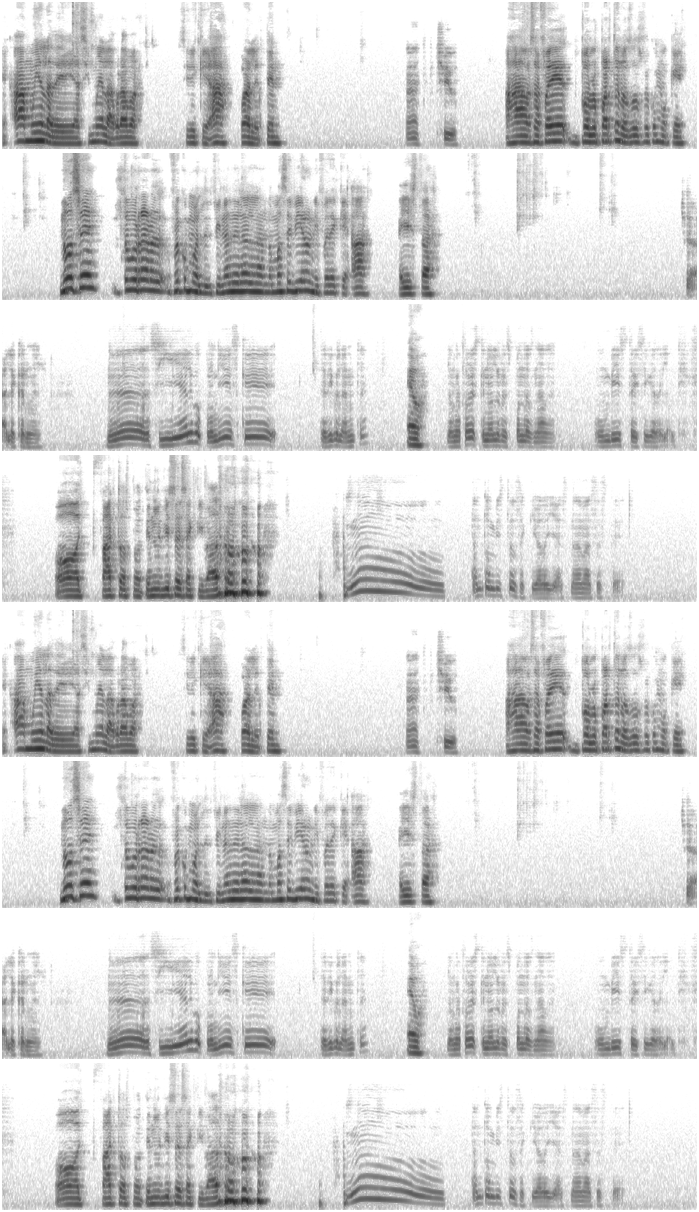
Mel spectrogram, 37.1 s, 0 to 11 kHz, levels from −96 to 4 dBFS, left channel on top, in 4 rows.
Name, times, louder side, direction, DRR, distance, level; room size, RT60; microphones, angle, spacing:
voice 1, 0.0-1.9 2.5-3.7 6.7-9.1 10.0-14.2 14.5-15.1 23.9-24.2 28.5-31.4, left 2 dB, 45° left, 1.0 m, -23 dB
voice 2, 5.4-6.1 18.4-19.1 19.9-22.2 22.8-23.4 24.5-25.9 26.4-27.8 32.4-33.7 34.1-36.1, equal, 15° left, 2.6 m, -36 dB
head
